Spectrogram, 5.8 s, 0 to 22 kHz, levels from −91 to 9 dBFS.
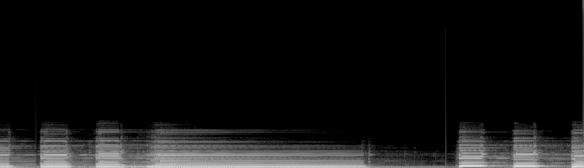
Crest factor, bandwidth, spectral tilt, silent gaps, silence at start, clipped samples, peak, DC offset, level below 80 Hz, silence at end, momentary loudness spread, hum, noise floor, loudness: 14 dB; 5.2 kHz; -11.5 dB/octave; none; 0 s; under 0.1%; -2 dBFS; under 0.1%; -60 dBFS; 0 s; 5 LU; 50 Hz at -45 dBFS; -41 dBFS; -15 LUFS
